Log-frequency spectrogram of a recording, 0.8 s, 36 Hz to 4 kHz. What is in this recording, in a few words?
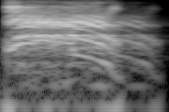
VOICE SCREAM; cs2d; cityrp; pedestrian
